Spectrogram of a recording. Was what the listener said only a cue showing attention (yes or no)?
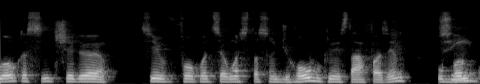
yes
